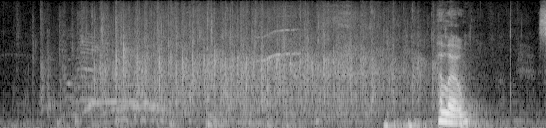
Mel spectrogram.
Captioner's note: applause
